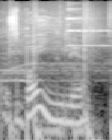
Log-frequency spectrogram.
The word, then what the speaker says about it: сбоили: Да, если оставить только русский литературный язык, то останется сбоили у нас в именительном падеже у существительного «сбой», ударение на букву «о», но в глаголе оно будет на «и».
